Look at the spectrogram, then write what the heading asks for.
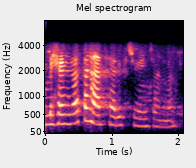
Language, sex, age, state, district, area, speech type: Telugu, female, 18-30, Telangana, Karimnagar, urban, conversation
